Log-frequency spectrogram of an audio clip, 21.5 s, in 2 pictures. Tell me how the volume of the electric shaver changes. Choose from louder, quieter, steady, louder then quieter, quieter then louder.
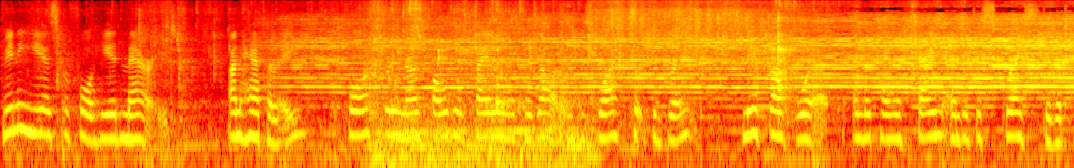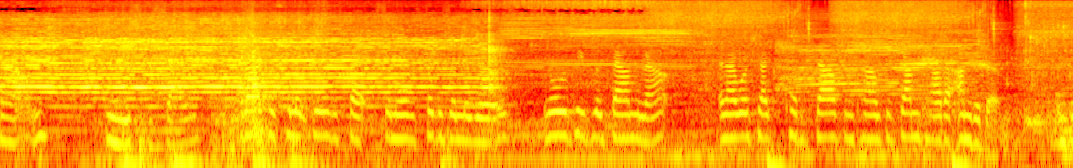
louder then quieter.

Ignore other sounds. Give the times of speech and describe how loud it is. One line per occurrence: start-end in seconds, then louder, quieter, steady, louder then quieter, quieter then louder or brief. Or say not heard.
0.0-21.4 steady.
